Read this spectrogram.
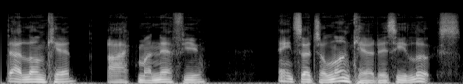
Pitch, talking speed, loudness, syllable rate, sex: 110 Hz, 155 wpm, -16 LUFS, 4.5 syllables/s, male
